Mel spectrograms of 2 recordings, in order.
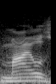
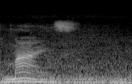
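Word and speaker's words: Mies: All right, we're on Chestnut Street, North Miles Van Der Rohe. Look at how it's spelled. Or North Mize. It's not even miles, it's Mize.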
